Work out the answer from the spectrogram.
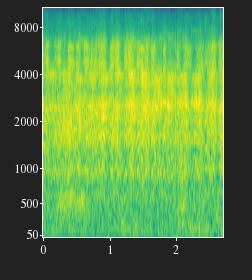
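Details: Arrow-marked babblers at Djuma Game Reserve area, South Africa, at sunrise on April 15: a harsh, dense, cackling chorus running without a break, near a suspected guinea fowl kill.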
